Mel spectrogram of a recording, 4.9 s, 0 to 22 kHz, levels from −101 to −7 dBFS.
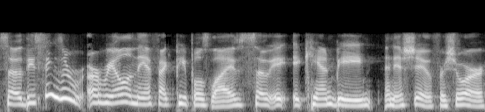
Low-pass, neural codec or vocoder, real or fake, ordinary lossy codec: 7.2 kHz; none; real; AAC, 48 kbps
